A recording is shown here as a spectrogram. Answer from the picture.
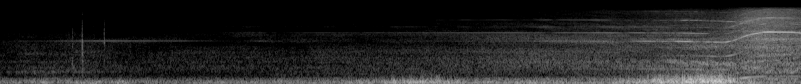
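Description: Electric ducted fan of a 70mm Super Scorpion RC jet whining as the jet makes a low pass. The sound grows steadily louder as it closes in, and near the end the whine glides up in pitch and then holds.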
